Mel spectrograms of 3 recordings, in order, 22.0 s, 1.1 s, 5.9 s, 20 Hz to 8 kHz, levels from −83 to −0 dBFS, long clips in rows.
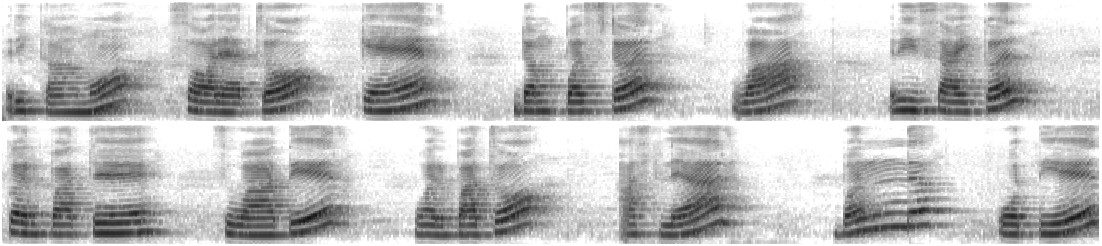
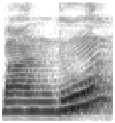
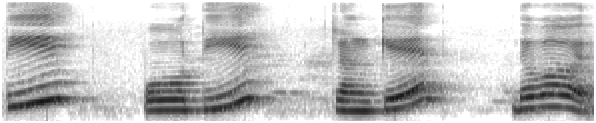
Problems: constant background noise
